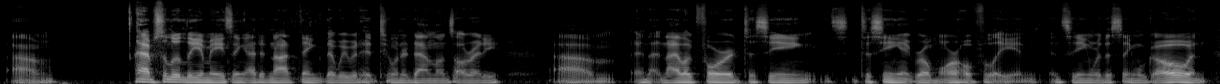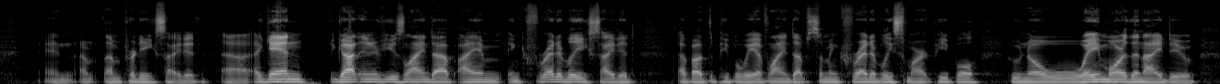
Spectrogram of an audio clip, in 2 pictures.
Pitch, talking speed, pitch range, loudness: 100 Hz, 170 wpm, 95-105 Hz, -31 LUFS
